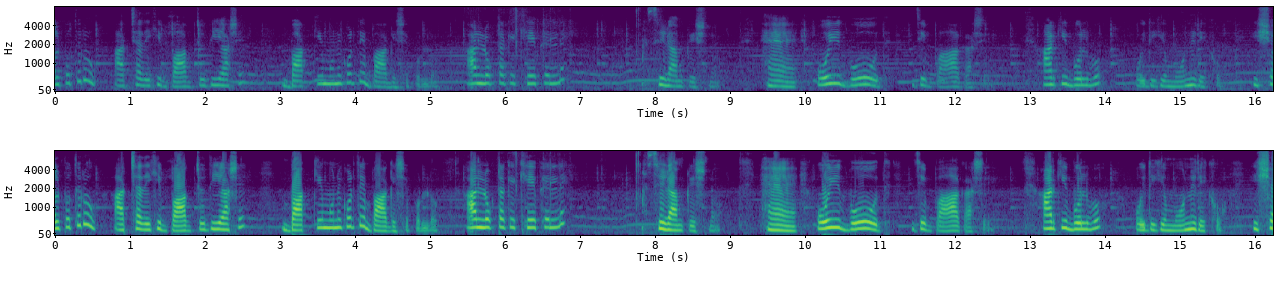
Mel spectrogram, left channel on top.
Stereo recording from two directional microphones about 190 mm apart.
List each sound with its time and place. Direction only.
0.0 s a woman's voice: 45° right (ahead or behind)
16.0 s music: 45° right (ahead or behind)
